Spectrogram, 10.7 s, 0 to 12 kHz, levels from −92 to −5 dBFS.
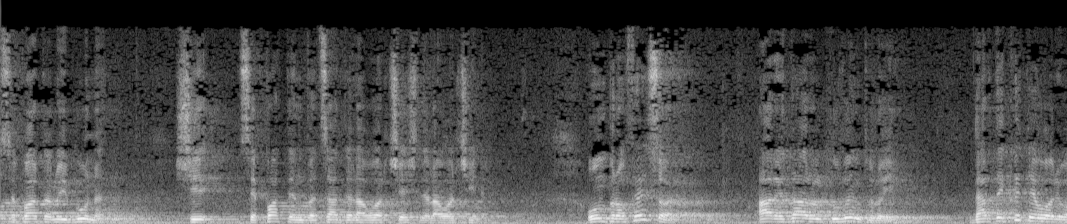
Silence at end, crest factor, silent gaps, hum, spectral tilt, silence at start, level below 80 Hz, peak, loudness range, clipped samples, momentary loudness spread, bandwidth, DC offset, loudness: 0 s; 16 dB; none; none; -6 dB/octave; 0 s; -38 dBFS; -2 dBFS; 2 LU; under 0.1%; 15 LU; 11 kHz; under 0.1%; -18 LUFS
